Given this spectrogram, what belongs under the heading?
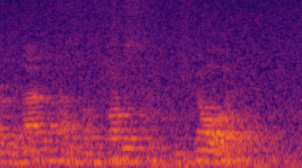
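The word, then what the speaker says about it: Dáil: Dublin, and we now just refer to that as the first Doyle. Doyle, that's an Irish word, it's a Gaelic word, spelled D-A-I-L. Not to be confused with the Irish surname, D-O-Y-L-E, very simple pronunciation.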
